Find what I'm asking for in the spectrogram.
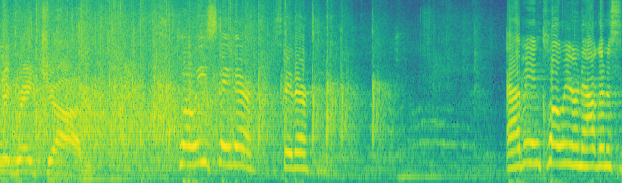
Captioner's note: applause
